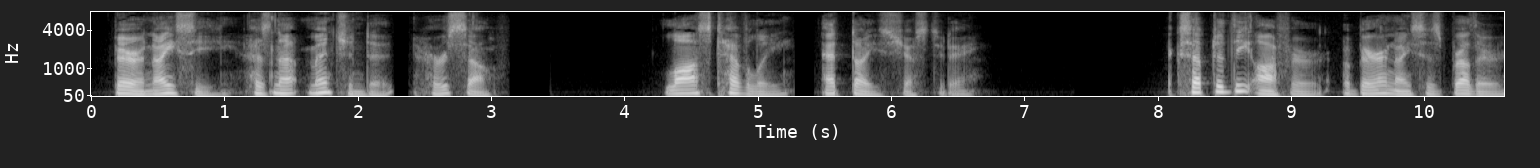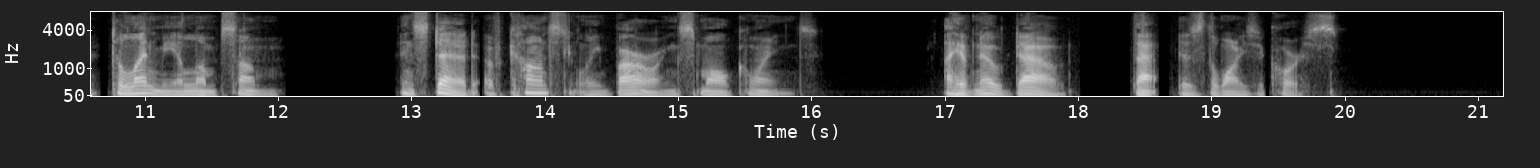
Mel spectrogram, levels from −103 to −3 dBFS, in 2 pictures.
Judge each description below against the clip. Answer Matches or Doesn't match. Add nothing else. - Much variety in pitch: Doesn't match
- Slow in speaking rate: Matches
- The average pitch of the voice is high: Doesn't match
